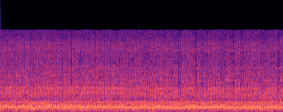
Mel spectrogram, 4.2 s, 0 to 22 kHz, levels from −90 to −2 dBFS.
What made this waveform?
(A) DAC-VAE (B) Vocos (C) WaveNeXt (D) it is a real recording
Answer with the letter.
D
